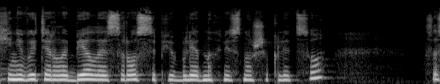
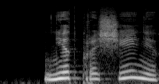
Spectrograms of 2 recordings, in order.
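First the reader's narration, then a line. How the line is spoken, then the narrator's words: Sob. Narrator (Russian): всхлипнула Пелагия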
